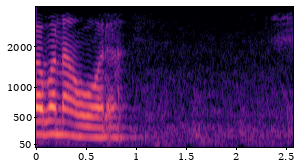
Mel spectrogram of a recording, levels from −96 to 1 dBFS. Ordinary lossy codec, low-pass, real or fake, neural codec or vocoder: none; 3.6 kHz; fake; codec, 16 kHz, 16 kbps, FreqCodec, larger model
